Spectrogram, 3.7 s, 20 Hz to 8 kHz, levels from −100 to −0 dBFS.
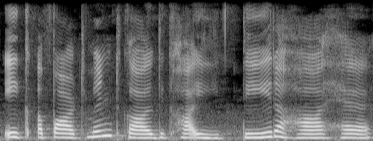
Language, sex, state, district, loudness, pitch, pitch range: Hindi, female, Punjab, Fazilka, -15 LUFS, 225 Hz, 215-240 Hz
